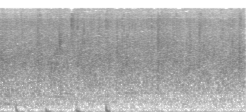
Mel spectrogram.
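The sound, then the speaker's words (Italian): Faint applause from a church audience, a soft, steady patter of many hands clapping with a few low thuds under the wash. “teniamo a precisare che l'unico infallibile è il Signore Gesù Cristo, che vogliamo applaudire.”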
